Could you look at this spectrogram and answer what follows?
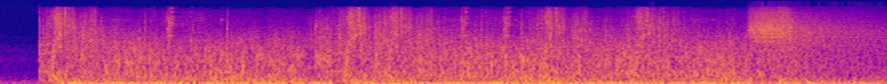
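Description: An Indian Army artillery gun fires near Pangong, a sudden loud boom followed by a long, sustained rumbling roar and echo that fills the whole stretch.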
